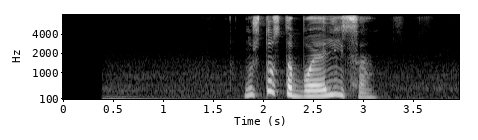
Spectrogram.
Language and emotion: Russian, angry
